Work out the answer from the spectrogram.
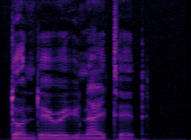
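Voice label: dundere united, Nigerian Pidgin, male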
